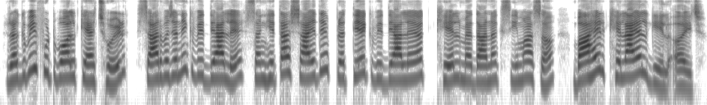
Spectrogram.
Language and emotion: Maithili, neutral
